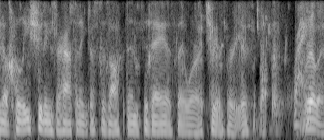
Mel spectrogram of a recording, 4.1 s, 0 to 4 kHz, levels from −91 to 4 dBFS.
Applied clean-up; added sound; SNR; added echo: neural mask model Resemble Enhance denoiser.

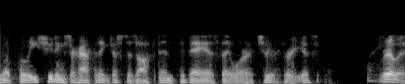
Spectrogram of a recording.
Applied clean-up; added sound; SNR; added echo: neural mask model DeepFilterNet 3.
